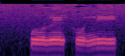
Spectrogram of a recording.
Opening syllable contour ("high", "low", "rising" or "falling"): low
